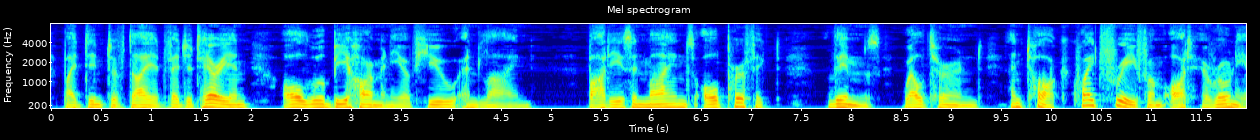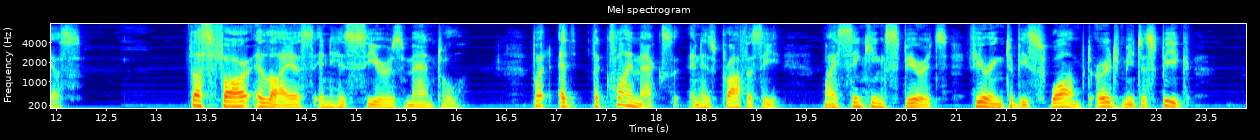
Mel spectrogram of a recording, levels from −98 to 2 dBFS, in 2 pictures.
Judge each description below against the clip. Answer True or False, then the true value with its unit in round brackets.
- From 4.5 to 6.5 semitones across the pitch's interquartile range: False (3.6 semitones)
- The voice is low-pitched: True (110 Hz)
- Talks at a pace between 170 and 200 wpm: False (135 wpm)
